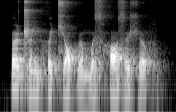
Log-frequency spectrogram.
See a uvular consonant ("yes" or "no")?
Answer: no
